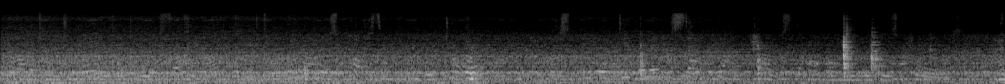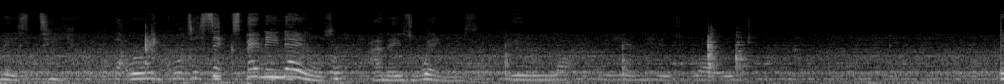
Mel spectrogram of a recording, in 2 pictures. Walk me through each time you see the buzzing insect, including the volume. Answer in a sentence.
You can hear the buzzing insect from 0.0 to 20.0 s, getting quieter.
